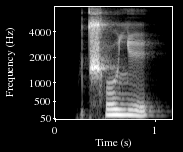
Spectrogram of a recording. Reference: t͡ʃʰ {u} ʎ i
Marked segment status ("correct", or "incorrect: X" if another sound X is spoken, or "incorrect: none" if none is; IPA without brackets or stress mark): correct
